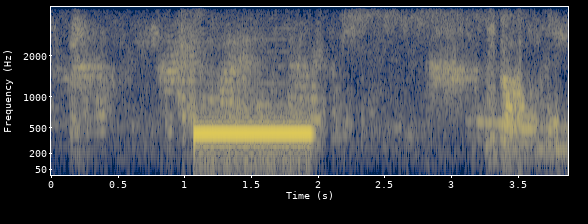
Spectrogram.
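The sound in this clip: A telephone ringback tone sounds while calling back after a dropped call: one steady, mid-pitched tone lasting about a second, loud and even. People talk quietly before and after it.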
